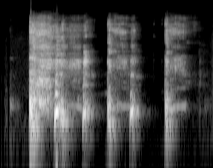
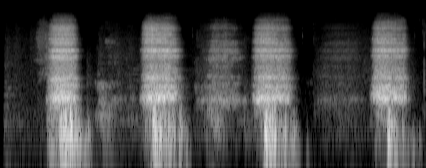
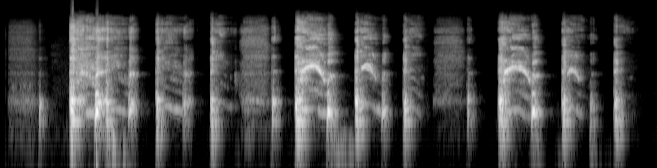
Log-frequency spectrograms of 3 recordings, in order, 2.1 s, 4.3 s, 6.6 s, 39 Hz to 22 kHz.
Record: {
  "cough_length": "2.1 s",
  "cough_amplitude": 32767,
  "cough_signal_mean_std_ratio": 0.4,
  "exhalation_length": "4.3 s",
  "exhalation_amplitude": 21661,
  "exhalation_signal_mean_std_ratio": 0.47,
  "three_cough_length": "6.6 s",
  "three_cough_amplitude": 32768,
  "three_cough_signal_mean_std_ratio": 0.41,
  "survey_phase": "beta (2021-08-13 to 2022-03-07)",
  "age": "18-44",
  "gender": "Male",
  "wearing_mask": "No",
  "symptom_cough_any": true,
  "symptom_runny_or_blocked_nose": true,
  "symptom_fatigue": true,
  "symptom_fever_high_temperature": true,
  "symptom_headache": true,
  "symptom_change_to_sense_of_smell_or_taste": true,
  "symptom_onset": "3 days",
  "smoker_status": "Never smoked",
  "respiratory_condition_asthma": false,
  "respiratory_condition_other": false,
  "recruitment_source": "Test and Trace",
  "submission_delay": "2 days",
  "covid_test_result": "Positive",
  "covid_test_method": "RT-qPCR",
  "covid_ct_value": 15.5,
  "covid_ct_gene": "ORF1ab gene",
  "covid_ct_mean": 15.9,
  "covid_viral_load": "6100000 copies/ml",
  "covid_viral_load_category": "High viral load (>1M copies/ml)"
}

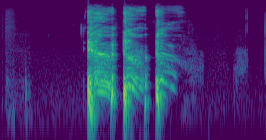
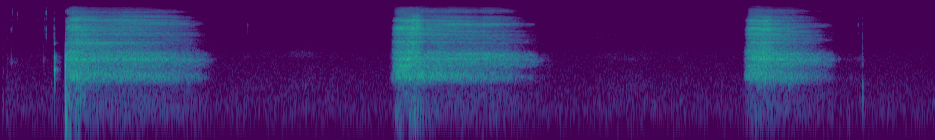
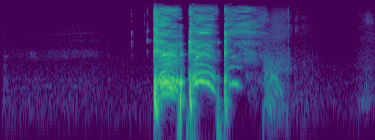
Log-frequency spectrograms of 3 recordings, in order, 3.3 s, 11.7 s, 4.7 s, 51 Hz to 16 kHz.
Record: {
  "cough_length": "3.3 s",
  "cough_amplitude": 31353,
  "cough_signal_mean_std_ratio": 0.33,
  "exhalation_length": "11.7 s",
  "exhalation_amplitude": 6771,
  "exhalation_signal_mean_std_ratio": 0.46,
  "three_cough_length": "4.7 s",
  "three_cough_amplitude": 28756,
  "three_cough_signal_mean_std_ratio": 0.34,
  "survey_phase": "beta (2021-08-13 to 2022-03-07)",
  "age": "18-44",
  "gender": "Female",
  "wearing_mask": "No",
  "symptom_sore_throat": true,
  "symptom_other": true,
  "smoker_status": "Never smoked",
  "respiratory_condition_asthma": false,
  "respiratory_condition_other": false,
  "recruitment_source": "Test and Trace",
  "submission_delay": "2 days",
  "covid_test_result": "Positive",
  "covid_test_method": "RT-qPCR",
  "covid_ct_value": 23.5,
  "covid_ct_gene": "ORF1ab gene"
}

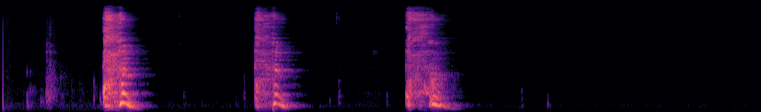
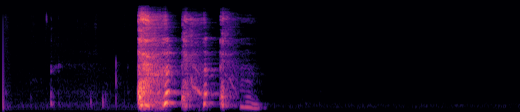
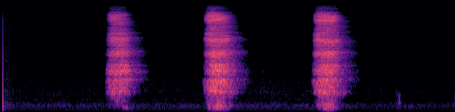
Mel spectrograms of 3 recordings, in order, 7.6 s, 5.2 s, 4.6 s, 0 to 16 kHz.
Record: {
  "three_cough_length": "7.6 s",
  "three_cough_amplitude": 18785,
  "three_cough_signal_mean_std_ratio": 0.26,
  "cough_length": "5.2 s",
  "cough_amplitude": 26166,
  "cough_signal_mean_std_ratio": 0.22,
  "exhalation_length": "4.6 s",
  "exhalation_amplitude": 16806,
  "exhalation_signal_mean_std_ratio": 0.32,
  "survey_phase": "beta (2021-08-13 to 2022-03-07)",
  "age": "45-64",
  "gender": "Female",
  "wearing_mask": "No",
  "symptom_none": true,
  "smoker_status": "Never smoked",
  "respiratory_condition_asthma": false,
  "respiratory_condition_other": false,
  "recruitment_source": "REACT",
  "submission_delay": "1 day",
  "covid_test_result": "Negative",
  "covid_test_method": "RT-qPCR"
}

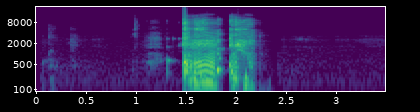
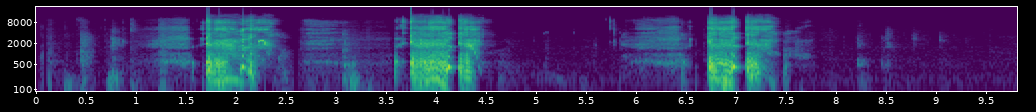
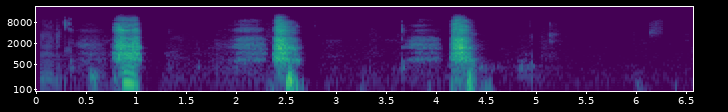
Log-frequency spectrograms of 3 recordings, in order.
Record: {
  "cough_length": "3.5 s",
  "cough_amplitude": 32768,
  "cough_signal_mean_std_ratio": 0.3,
  "three_cough_length": "9.8 s",
  "three_cough_amplitude": 32768,
  "three_cough_signal_mean_std_ratio": 0.33,
  "exhalation_length": "6.6 s",
  "exhalation_amplitude": 27264,
  "exhalation_signal_mean_std_ratio": 0.26,
  "survey_phase": "beta (2021-08-13 to 2022-03-07)",
  "age": "18-44",
  "gender": "Female",
  "wearing_mask": "No",
  "symptom_cough_any": true,
  "symptom_runny_or_blocked_nose": true,
  "symptom_headache": true,
  "symptom_change_to_sense_of_smell_or_taste": true,
  "smoker_status": "Ex-smoker",
  "respiratory_condition_asthma": false,
  "respiratory_condition_other": false,
  "recruitment_source": "REACT",
  "submission_delay": "8 days",
  "covid_test_result": "Negative",
  "covid_test_method": "RT-qPCR",
  "influenza_a_test_result": "Negative",
  "influenza_b_test_result": "Negative"
}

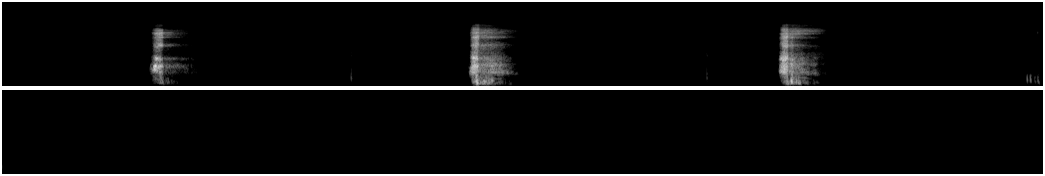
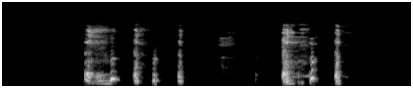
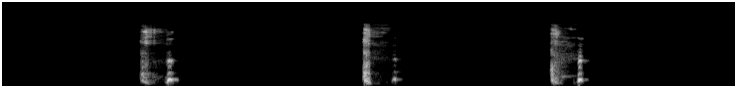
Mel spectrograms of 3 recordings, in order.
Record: {
  "exhalation_length": "20.8 s",
  "exhalation_amplitude": 29569,
  "exhalation_signal_mean_std_ratio": 0.12,
  "cough_length": "4.1 s",
  "cough_amplitude": 28742,
  "cough_signal_mean_std_ratio": 0.29,
  "three_cough_length": "7.3 s",
  "three_cough_amplitude": 27525,
  "three_cough_signal_mean_std_ratio": 0.17,
  "survey_phase": "alpha (2021-03-01 to 2021-08-12)",
  "age": "45-64",
  "gender": "Female",
  "wearing_mask": "No",
  "symptom_fatigue": true,
  "symptom_onset": "11 days",
  "smoker_status": "Ex-smoker",
  "respiratory_condition_asthma": false,
  "respiratory_condition_other": false,
  "recruitment_source": "REACT",
  "submission_delay": "1 day",
  "covid_test_result": "Negative",
  "covid_test_method": "RT-qPCR"
}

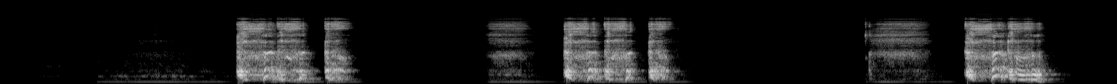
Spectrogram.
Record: {
  "three_cough_length": "11.2 s",
  "three_cough_amplitude": 29583,
  "three_cough_signal_mean_std_ratio": 0.41,
  "survey_phase": "alpha (2021-03-01 to 2021-08-12)",
  "age": "45-64",
  "gender": "Female",
  "wearing_mask": "No",
  "symptom_none": true,
  "smoker_status": "Ex-smoker",
  "respiratory_condition_asthma": false,
  "respiratory_condition_other": false,
  "recruitment_source": "REACT",
  "submission_delay": "1 day",
  "covid_test_result": "Negative",
  "covid_test_method": "RT-qPCR"
}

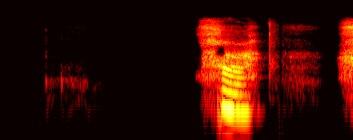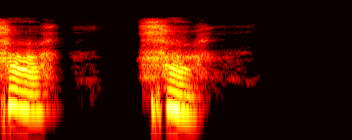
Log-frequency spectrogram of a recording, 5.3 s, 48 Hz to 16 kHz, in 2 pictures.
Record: {
  "exhalation_length": "5.3 s",
  "exhalation_amplitude": 32224,
  "exhalation_signal_mean_std_ratio": 0.39,
  "survey_phase": "beta (2021-08-13 to 2022-03-07)",
  "age": "18-44",
  "gender": "Female",
  "wearing_mask": "No",
  "symptom_cough_any": true,
  "symptom_runny_or_blocked_nose": true,
  "symptom_shortness_of_breath": true,
  "symptom_sore_throat": true,
  "symptom_fatigue": true,
  "symptom_fever_high_temperature": true,
  "symptom_headache": true,
  "smoker_status": "Never smoked",
  "respiratory_condition_asthma": false,
  "respiratory_condition_other": false,
  "recruitment_source": "Test and Trace",
  "submission_delay": "2 days",
  "covid_test_result": "Positive",
  "covid_test_method": "LFT"
}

